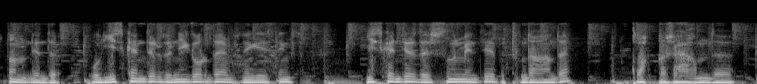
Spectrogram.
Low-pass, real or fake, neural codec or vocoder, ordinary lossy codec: 7.2 kHz; real; none; none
